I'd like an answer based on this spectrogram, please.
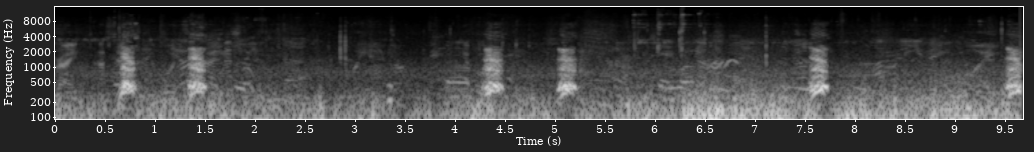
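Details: Basset Hounds, 23 of them, on a group walk of five miles around Ham Hill, Somerset, giving deep single barks every second or so amid wind rumble and people's voices outdoors.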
